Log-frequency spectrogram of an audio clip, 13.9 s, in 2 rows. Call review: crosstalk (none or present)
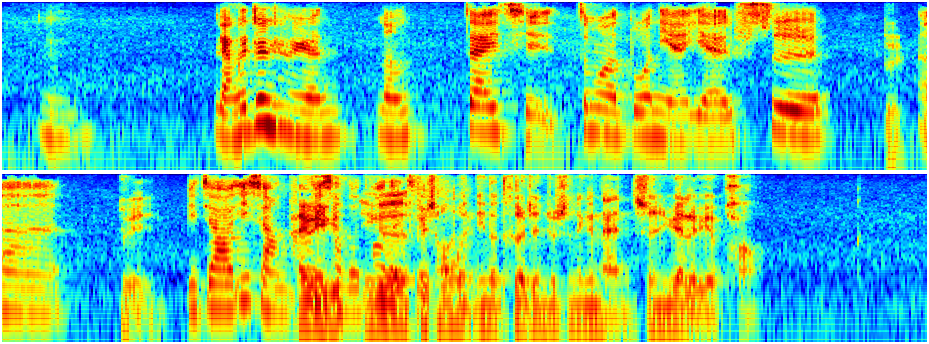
present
